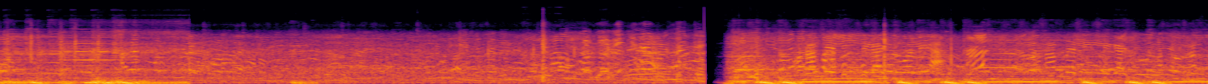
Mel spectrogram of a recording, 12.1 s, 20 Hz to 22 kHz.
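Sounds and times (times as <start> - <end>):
music with heavy bass beats: 0.0 - 1.9, 7.2 - 12.0
crowd voices: 0.0 - 12.0
people chattering: 0.0 - 12.0.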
